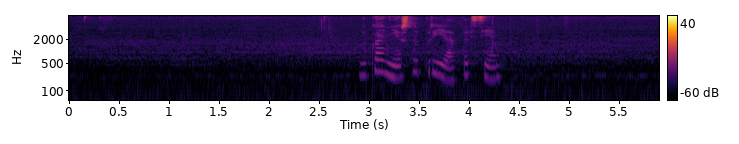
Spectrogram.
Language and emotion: Russian, positive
